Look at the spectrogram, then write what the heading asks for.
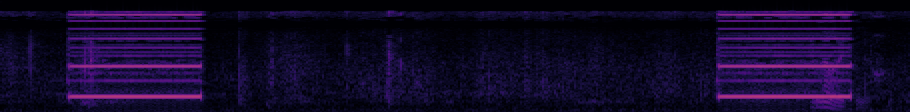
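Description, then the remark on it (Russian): A phone call ringing out unanswered: two steady, buzzy ringback tones about a second long, separated by a few seconds of quiet room noise, heard through the line. “Не, Николай Юрьевич не отвечает.”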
